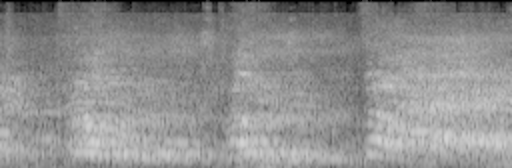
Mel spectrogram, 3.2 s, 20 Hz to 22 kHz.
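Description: Capacity wrestling crowd in the O2 Academy during a WCPW tag match, rhythmic chanting in three loud surges, each rising sharply and fading.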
